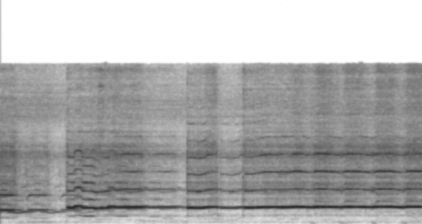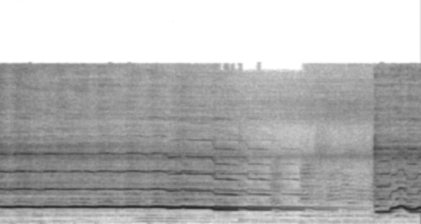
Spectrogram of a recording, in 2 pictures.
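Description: Background music played on a flute: a few quick notes, then one long high note held for about five seconds, stepping down and fading away near the end.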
